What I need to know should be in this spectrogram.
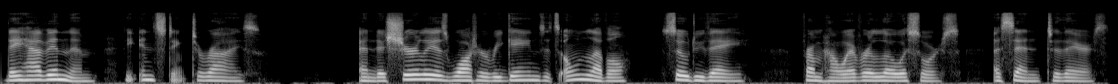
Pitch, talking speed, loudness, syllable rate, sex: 175 Hz, 150 wpm, -17 LUFS, 4.3 syllables/s, female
